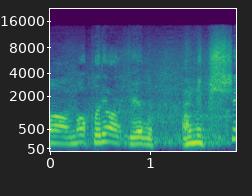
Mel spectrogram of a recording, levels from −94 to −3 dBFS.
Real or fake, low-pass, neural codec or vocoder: fake; 14.4 kHz; codec, 32 kHz, 1.9 kbps, SNAC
